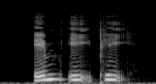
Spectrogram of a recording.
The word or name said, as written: MEP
